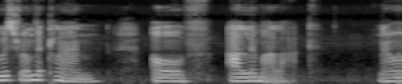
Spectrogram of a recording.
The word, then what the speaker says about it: Elimelech: Now, I don't use the E's because in the ancient Hebrew, there was no E, there was no I. So how you would have pronounced this would have been Alamalak, which means Al or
